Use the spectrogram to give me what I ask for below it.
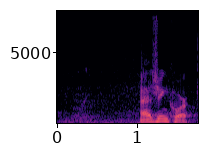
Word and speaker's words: Agincourt: And I learned of a place in France called Agincourt. Am I pronouncing that right? Agincourt, thank you.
